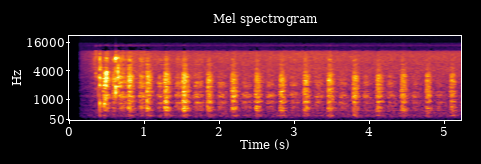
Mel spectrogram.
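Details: Dog breathing: quick rhythmic panting, breathy puffs repeating about three times a second, steady and even throughout, with no other sounds.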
